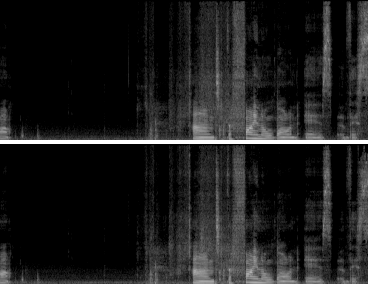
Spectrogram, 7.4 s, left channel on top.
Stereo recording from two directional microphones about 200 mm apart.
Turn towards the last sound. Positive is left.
turn(degrees=10)  # may be behind; listen again after turning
